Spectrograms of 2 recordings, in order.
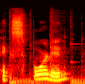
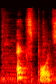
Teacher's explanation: all right so here we have a verb and a noun when it's a verb the the stress is on the second syllable · When it's a verb, the stress is on the second syllable, exported. And here when it's a noun, the stress is on the first syllable, export.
